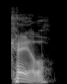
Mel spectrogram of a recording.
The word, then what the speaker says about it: Keel: was by German scholar Oar kale um though spelled like Keel Kel He has this great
